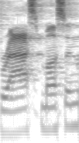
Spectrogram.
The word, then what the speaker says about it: Rasmussen: way it is I didn't know how to pronounce it either until I started working here but it's Ras musen reports uh so now we know now the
